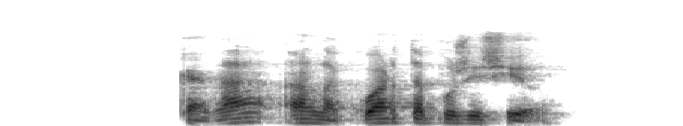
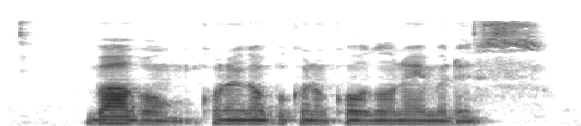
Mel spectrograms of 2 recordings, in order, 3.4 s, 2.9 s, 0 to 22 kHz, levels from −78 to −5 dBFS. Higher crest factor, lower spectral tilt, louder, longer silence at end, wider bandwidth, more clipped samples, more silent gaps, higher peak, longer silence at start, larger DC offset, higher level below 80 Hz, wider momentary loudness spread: about the same, 20 dB vs 22 dB; first, -6 dB/octave vs -4.5 dB/octave; first, -21 LUFS vs -25 LUFS; first, 0.7 s vs 0.2 s; second, 7.8 kHz vs 11.5 kHz; neither; neither; about the same, -2 dBFS vs -4 dBFS; first, 0.9 s vs 0.1 s; neither; second, -62 dBFS vs -50 dBFS; about the same, 7 LU vs 9 LU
